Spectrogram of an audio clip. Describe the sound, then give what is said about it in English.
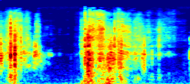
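A newspaper sheet is folded in half and torn along the crease, with two loud bursts of crisp crinkling and ripping separated by a brief pause, and no talking. “So, you'll have here a sheet that folds in half.”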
